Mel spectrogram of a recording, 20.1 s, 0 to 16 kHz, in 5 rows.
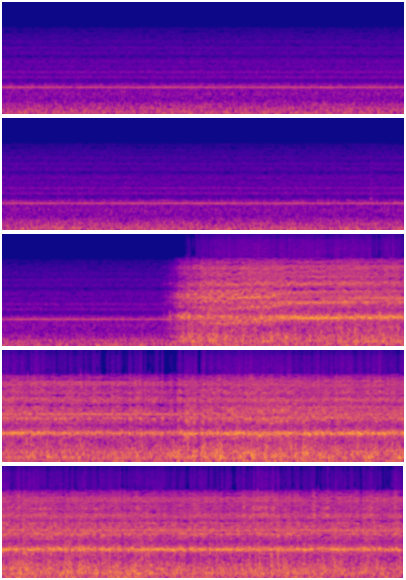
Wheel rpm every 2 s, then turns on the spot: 0, 0, 0, 0, 30, 210, 230, 230, 230, 240.
none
